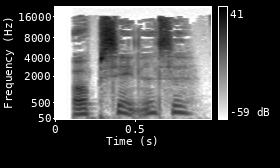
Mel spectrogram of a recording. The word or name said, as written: opsendelse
